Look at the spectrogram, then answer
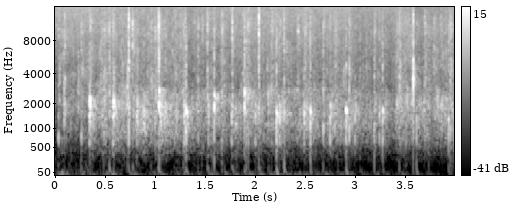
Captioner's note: applause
